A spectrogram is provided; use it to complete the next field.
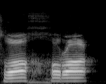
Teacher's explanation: خا کو بھی موٹا پڑھیں گے، را کو بھی موٹا پڑھیں گے، خا کے اوپر بھی صفت ہمس ہوگی، ٹھیک ہے۔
